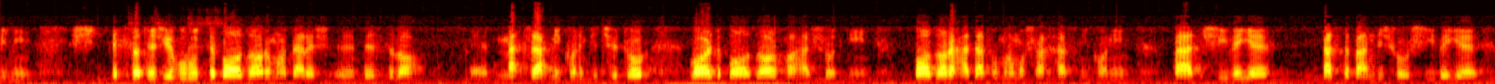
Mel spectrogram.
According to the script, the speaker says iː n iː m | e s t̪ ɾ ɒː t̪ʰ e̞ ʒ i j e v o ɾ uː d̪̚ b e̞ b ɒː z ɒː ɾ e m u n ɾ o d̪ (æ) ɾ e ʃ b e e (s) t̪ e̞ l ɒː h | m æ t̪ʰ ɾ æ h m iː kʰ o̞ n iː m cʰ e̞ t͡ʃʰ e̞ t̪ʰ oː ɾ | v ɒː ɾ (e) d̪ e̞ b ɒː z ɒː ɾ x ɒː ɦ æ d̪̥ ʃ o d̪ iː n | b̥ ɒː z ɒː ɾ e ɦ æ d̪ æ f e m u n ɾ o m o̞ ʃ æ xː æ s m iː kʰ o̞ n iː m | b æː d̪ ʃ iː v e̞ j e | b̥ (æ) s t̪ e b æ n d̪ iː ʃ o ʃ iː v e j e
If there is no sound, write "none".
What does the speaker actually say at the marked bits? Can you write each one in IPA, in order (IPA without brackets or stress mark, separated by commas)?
æ, s, e, æ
